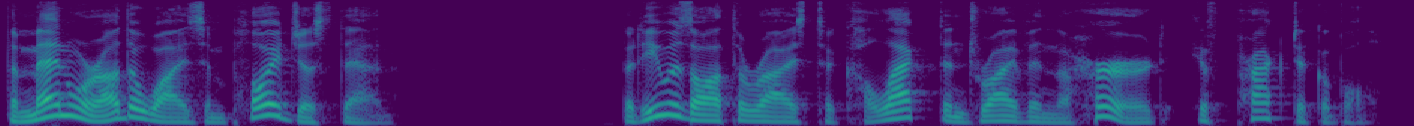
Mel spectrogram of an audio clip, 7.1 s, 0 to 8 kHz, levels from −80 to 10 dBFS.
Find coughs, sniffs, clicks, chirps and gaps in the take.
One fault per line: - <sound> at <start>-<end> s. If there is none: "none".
none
